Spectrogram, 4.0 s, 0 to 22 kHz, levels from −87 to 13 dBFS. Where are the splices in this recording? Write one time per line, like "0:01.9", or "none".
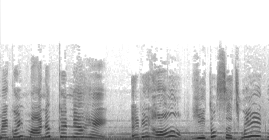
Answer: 0:02.8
